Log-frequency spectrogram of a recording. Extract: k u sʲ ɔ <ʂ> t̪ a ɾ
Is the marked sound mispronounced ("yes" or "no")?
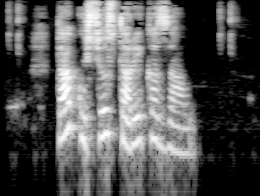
yes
